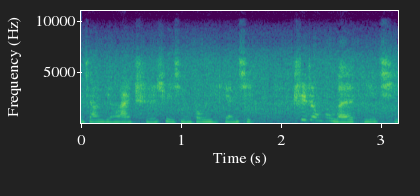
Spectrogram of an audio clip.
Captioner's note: continuous rain and wind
